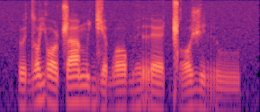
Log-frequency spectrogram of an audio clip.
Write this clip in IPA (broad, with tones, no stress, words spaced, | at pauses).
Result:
ɵ˨dɔ˦jɔː˨ ʈ͡ʂaː˦mi˧d͡ʑɛ˨ bɔː˧bɛ̤˦rɛː˨ɡ͡ǁɔː˨˦ ʒi˨ruː˨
